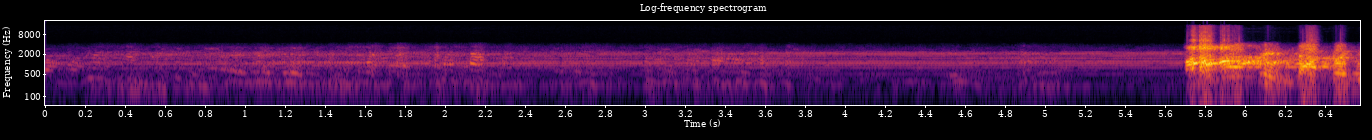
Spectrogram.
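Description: A steady electrical-sounding buzz with several held tones, over faint indistinct murmuring. It is cut off by loud speech near the end.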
